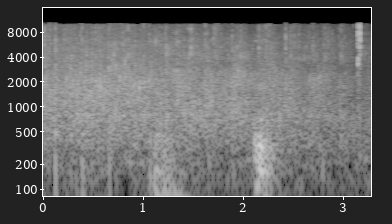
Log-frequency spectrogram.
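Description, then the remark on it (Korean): A church audience claps steadily in dense, continuous applause that fills the space for a few seconds, with no talking over it and one sharper clap near the end. “그 아이들에게도 한번 박수 한번 하세요.”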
